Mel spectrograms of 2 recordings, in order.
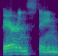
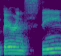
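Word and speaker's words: Berenstain: bears in history, I would say, are the Baron Stain Bears. Why do you say it like that? Because most people think it's the Baronstein or the Baronstein because a lot of people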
